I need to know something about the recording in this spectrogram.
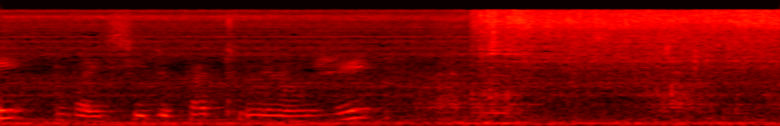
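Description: Chopped onion drops into a hot pan.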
